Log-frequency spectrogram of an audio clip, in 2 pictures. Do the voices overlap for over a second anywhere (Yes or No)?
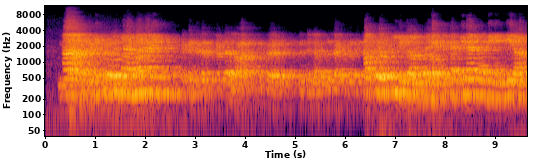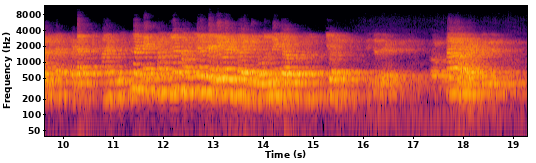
Yes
